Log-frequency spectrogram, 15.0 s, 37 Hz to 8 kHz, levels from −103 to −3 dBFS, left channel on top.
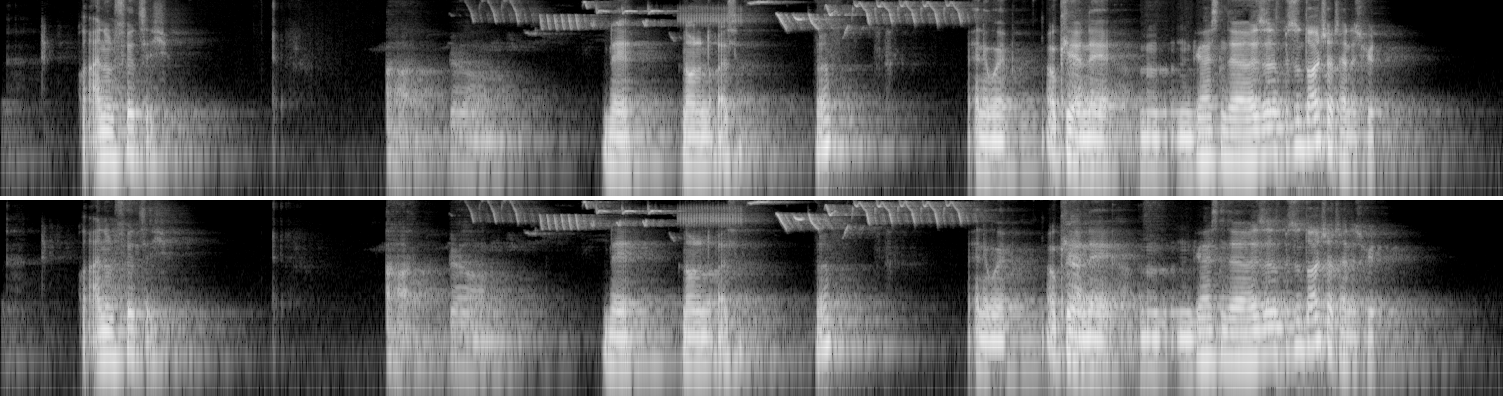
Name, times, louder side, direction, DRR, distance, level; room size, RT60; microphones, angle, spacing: voice 1, 0.8-1.6 6.0-6.4 6.8-7.5 8.1-8.4 9.7-10.1 10.5-11.1 11.4-13.7, left 2 dB, 50° left, 11 dB, 1.3 m, -19 dB
voice 2, 3.8-4.9 10.6-10.8 11.1-11.3, right 1 dB, 75° right, 2 dB, 4.4 m, -30 dB
sound 1, 4.7-9.7, right 1 dB, 5° right, 1.5 m, -35 dB
27.5 x 26.0 x 7.7 m, 1.2 s
head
